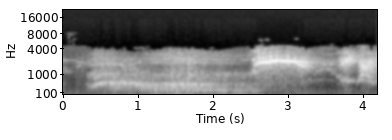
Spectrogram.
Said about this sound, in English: They're just scared by the lion roar. Those lions are a quarter of a mile away.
